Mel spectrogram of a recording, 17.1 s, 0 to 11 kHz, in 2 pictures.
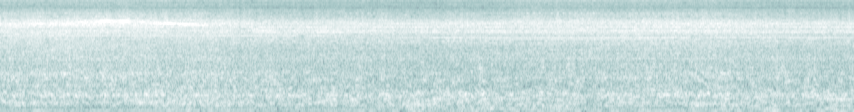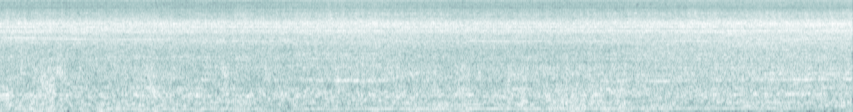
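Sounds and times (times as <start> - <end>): car engine running: 0.0 - 17.0
high thin whistle: 0.7 - 2.5.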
